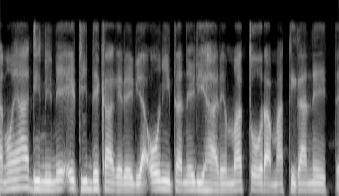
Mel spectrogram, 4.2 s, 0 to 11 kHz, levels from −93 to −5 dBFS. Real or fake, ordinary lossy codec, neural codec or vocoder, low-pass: fake; Opus, 64 kbps; codec, 16 kHz, 2 kbps, X-Codec, HuBERT features, trained on balanced general audio; 7.2 kHz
